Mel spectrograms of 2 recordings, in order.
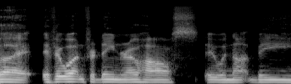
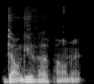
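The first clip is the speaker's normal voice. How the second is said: sexy voice. Real, not acted. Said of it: "Why'd you say it like in a sexy voice".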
